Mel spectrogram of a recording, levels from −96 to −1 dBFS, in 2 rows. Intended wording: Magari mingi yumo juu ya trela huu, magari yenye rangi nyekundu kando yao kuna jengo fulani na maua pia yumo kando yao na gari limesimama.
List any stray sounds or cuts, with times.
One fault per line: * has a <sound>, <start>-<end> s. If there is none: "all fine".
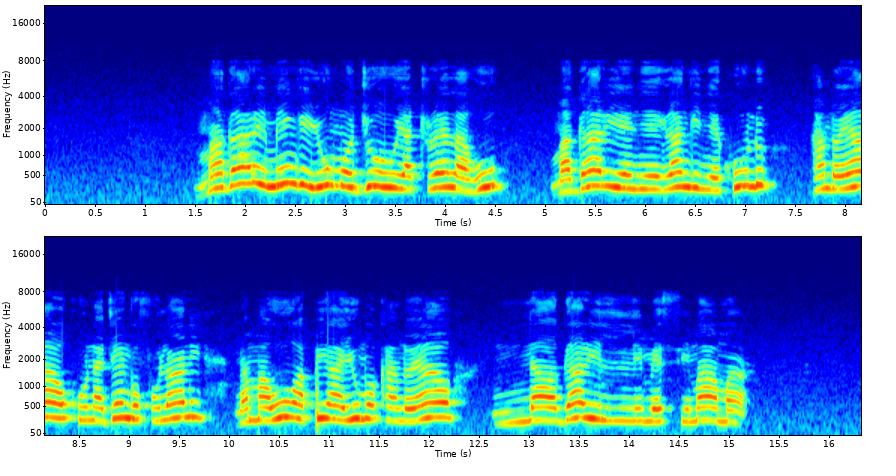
all fine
